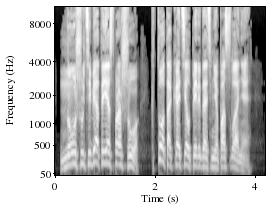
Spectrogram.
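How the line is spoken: Muttered, then loud yell. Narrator (Russian): пробормотал и во весь голос заорал

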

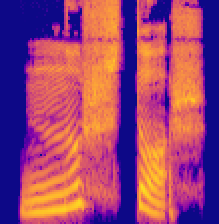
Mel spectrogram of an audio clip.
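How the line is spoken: Purring drawl, lord. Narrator (Russian): мурлыкающе протянул первый лорд

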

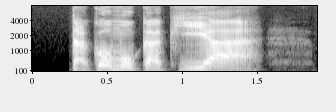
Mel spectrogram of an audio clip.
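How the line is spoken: Shouting. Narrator (Russian): прокричал

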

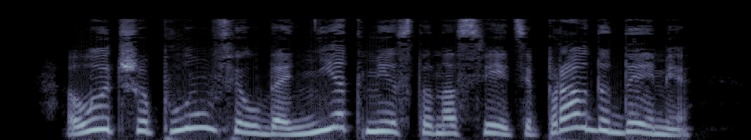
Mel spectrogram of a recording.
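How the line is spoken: Exclamation. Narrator (Russian): воскликнула Дейзи

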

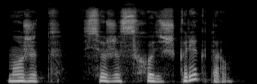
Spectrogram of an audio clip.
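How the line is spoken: Plain. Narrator (Russian): спросил некромант

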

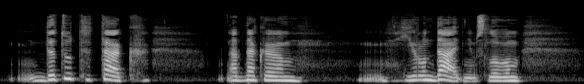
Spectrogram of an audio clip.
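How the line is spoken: Mumbling. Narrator (Russian): замямлил Андрей Владимирович

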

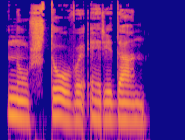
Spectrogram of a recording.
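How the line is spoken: Measured, calm. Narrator (Russian): размеренно и спокойно ответил Викториан

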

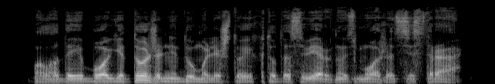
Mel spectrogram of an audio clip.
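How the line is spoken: Growled. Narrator (Russian): прорычал Ракот

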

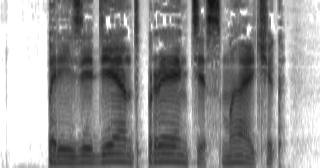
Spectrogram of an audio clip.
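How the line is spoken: Growling man. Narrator (Russian): прорычал мистер Коллинз

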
